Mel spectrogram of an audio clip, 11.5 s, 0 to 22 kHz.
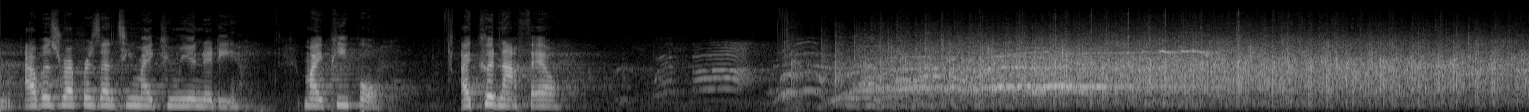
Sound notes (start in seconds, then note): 5.8 audience cheers and applauds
